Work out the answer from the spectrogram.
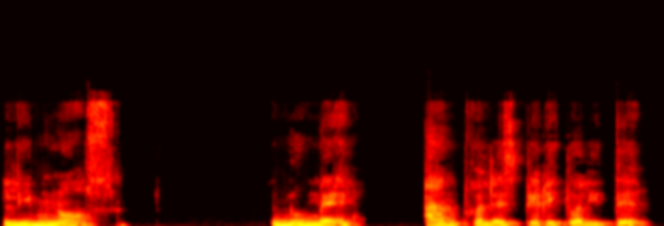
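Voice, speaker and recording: Older Mexican woman, French as a second language, slow and mellow, a hypnotherapist being interviewed. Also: mid-range voice, steady tone. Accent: Mexican Spanish. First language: Spanish. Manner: thoughtful, searching for words in French. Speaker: hypnotherapist and trainer. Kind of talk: interview answers.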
